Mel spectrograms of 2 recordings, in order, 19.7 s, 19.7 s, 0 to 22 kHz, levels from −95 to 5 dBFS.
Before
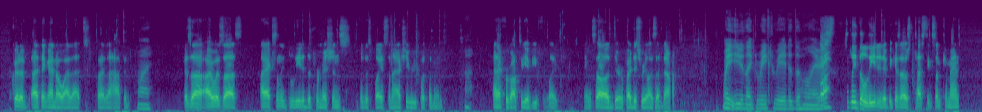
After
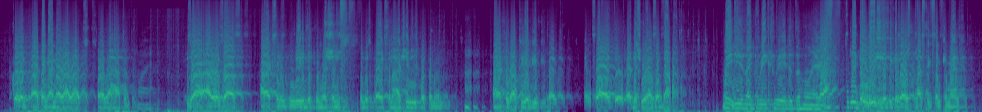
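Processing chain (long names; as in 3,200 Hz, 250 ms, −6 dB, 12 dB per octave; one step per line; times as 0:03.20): stylus tracing distortion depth 0.47 ms
0:11.01–0:12.66: high-pass filter 490 Hz 12 dB per octave
leveller curve on the samples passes 2
0:02.67–0:03.74: compressor whose output falls as the input rises −46 dBFS, ratio −1
soft clipping −30 dBFS, distortion −8 dB
repeating echo 167 ms, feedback 20%, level −10.5 dB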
